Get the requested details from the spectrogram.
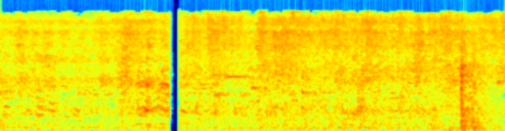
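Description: Bowling alley noise rumbles steadily in a large echoing hall.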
